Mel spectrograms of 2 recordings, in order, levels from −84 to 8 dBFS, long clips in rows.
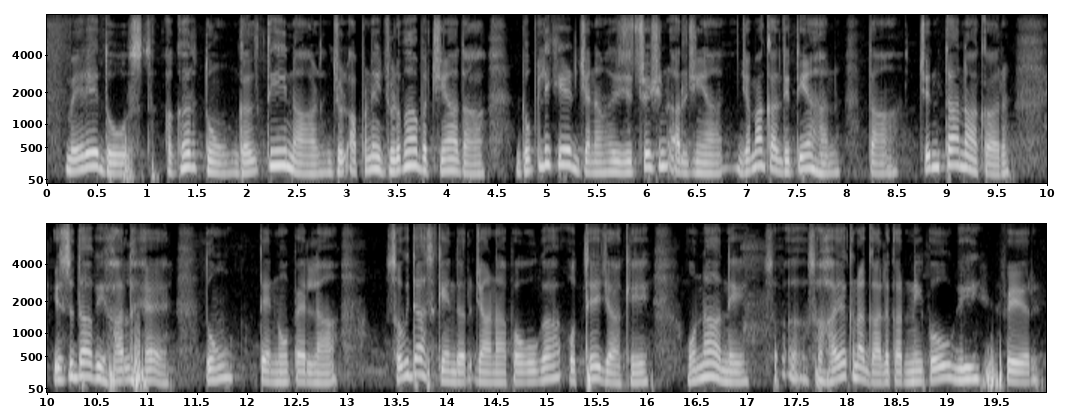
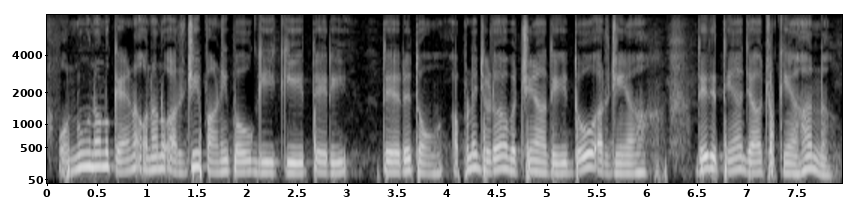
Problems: constant background noise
